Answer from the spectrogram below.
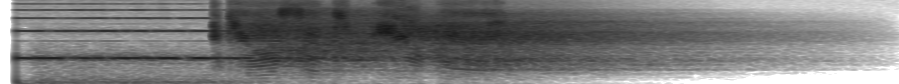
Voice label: Ship Announcer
